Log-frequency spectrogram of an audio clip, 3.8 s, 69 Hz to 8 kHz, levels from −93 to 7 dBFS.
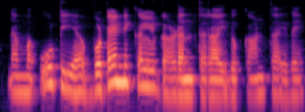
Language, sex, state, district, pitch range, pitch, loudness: Kannada, female, Karnataka, Bangalore, 140-200 Hz, 150 Hz, -20 LUFS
